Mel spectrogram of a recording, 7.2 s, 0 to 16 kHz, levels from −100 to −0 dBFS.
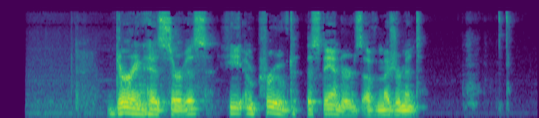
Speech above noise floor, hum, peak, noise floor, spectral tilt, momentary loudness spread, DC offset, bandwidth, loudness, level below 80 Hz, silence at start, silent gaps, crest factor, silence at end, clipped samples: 52 dB; none; -2 dBFS; -70 dBFS; -5 dB/octave; 10 LU; under 0.1%; 11.5 kHz; -19 LUFS; -52 dBFS; 1.45 s; none; 18 dB; 1.6 s; under 0.1%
